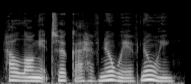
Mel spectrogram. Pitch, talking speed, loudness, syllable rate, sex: 170 Hz, 315 wpm, -16 LUFS, 6.2 syllables/s, female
